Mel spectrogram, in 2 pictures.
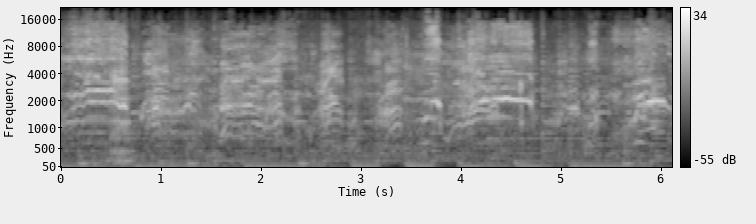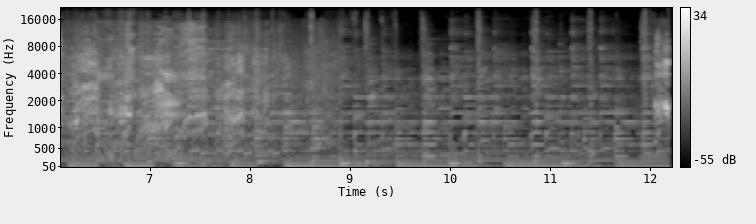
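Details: Domestic pigs, presented as farm animals, squealing and grunting: a dense run of harsh, wavering squeals with rising-and-falling tones for about five seconds, then tapering off, all over steady background music with a repeating bass beat.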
